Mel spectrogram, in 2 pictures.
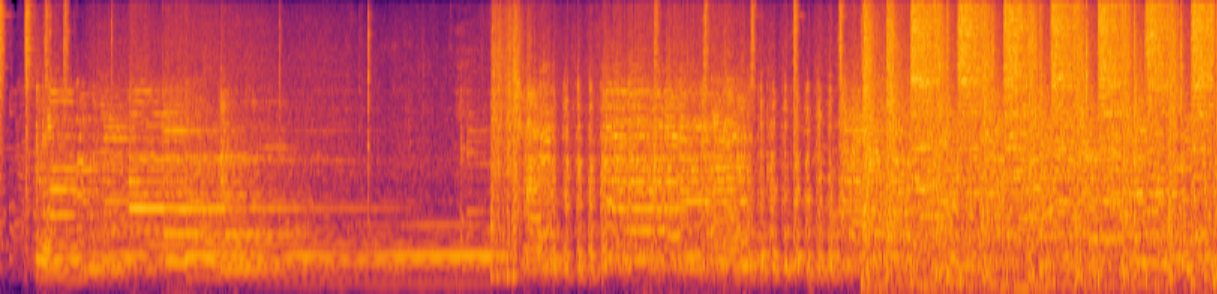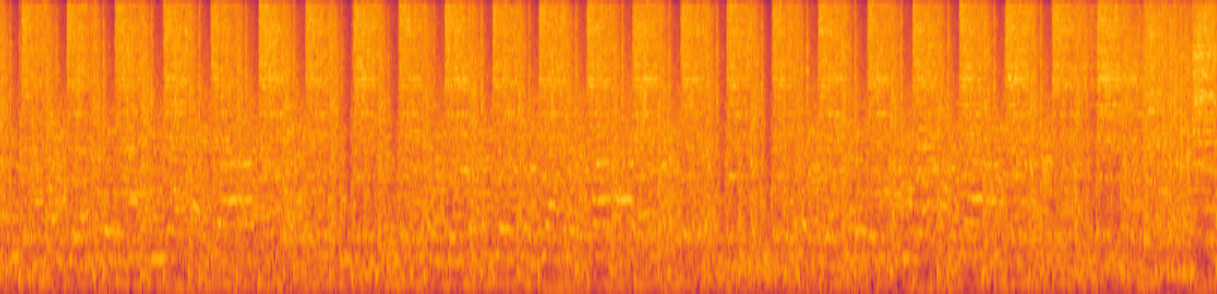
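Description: Punk rock band playing live: electric guitar chords ring out on their own at first, then about eleven seconds in the drum kit and bass come in with a fast, steady beat and the full band plays on.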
